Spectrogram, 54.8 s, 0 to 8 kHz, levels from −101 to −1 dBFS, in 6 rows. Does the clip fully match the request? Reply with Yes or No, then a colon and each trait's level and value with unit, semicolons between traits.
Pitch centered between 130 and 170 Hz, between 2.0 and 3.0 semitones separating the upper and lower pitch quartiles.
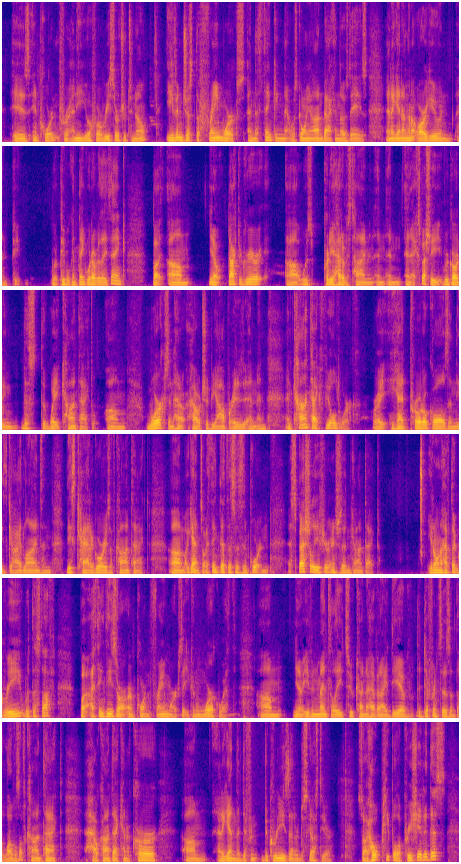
No: low, 120 Hz; narrow, 2.4 semitones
